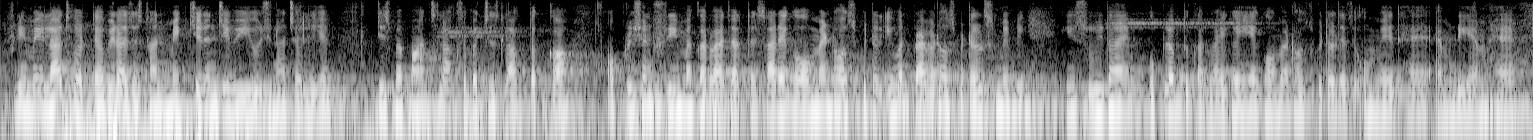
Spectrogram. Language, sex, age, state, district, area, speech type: Hindi, female, 18-30, Rajasthan, Jodhpur, urban, spontaneous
